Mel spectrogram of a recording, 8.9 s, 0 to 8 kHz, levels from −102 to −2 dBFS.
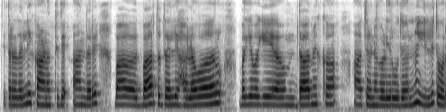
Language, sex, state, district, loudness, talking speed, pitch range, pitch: Kannada, female, Karnataka, Shimoga, -17 LUFS, 80 wpm, 205-225 Hz, 215 Hz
